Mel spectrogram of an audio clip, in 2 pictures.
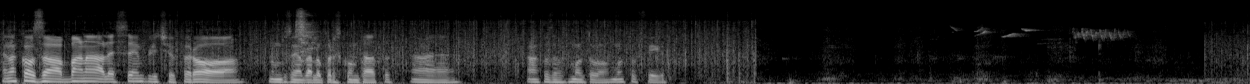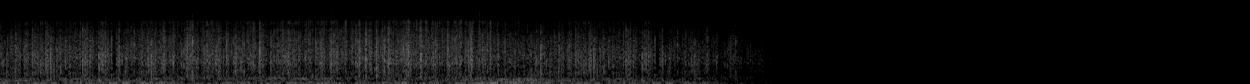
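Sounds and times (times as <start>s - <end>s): rain pattering: 0.0s - 7.6s, 12.0s - 20.3s
bird chirps: 8.7s - 11.5s.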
